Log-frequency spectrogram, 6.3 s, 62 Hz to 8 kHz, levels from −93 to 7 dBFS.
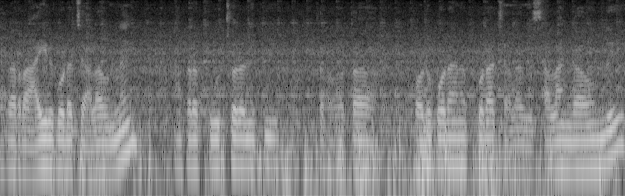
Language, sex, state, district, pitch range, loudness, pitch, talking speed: Telugu, male, Andhra Pradesh, Visakhapatnam, 115-125 Hz, -24 LUFS, 120 Hz, 125 wpm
